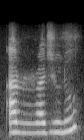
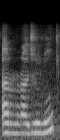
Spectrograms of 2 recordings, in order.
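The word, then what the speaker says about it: الرجل: Al-rajulu becomes ar-rajulu.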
